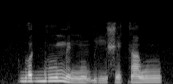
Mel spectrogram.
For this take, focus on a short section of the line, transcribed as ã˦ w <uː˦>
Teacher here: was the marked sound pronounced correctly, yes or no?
yes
